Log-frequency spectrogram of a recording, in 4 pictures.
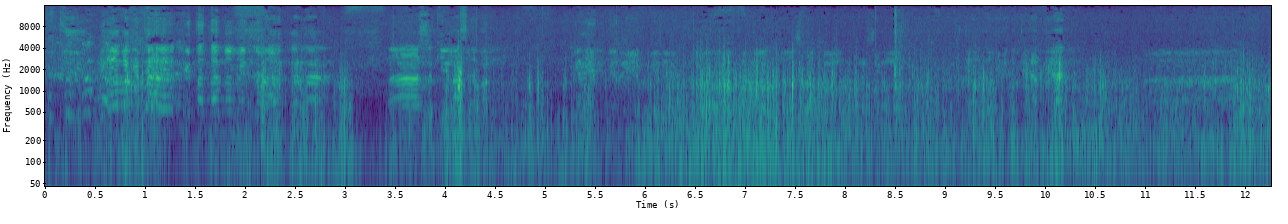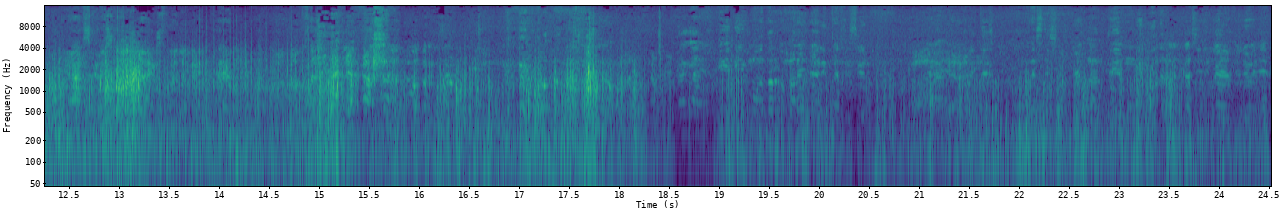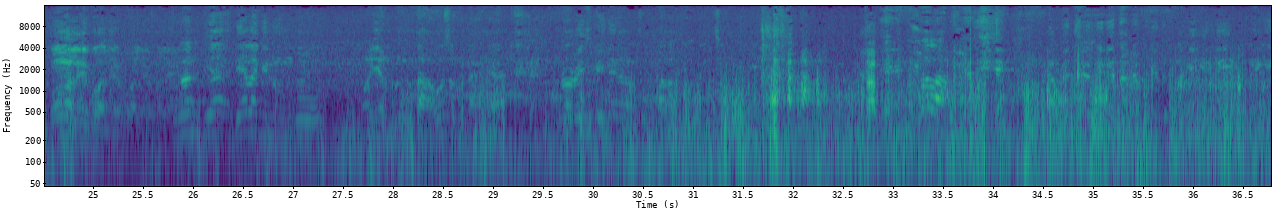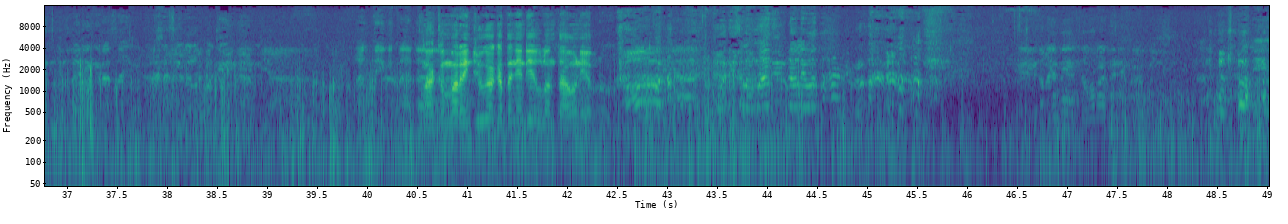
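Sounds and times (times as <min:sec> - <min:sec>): men laughing: 0:00.0 - 0:01.5, 0:14.7 - 0:18.2, 0:28.9 - 0:30.5, 0:31.4 - 0:36.0, 0:42.4 - 0:46.4, 0:48.1 - 0:49.0
men laughing and talking: 0:00.0 - 0:49.0
wind buffeting microphone: 0:00.0 - 0:49.0.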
